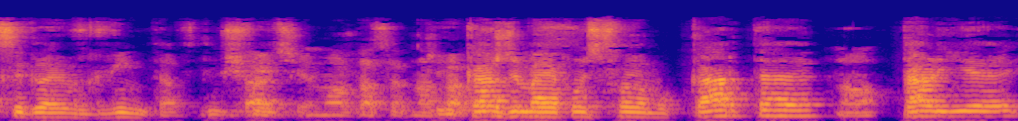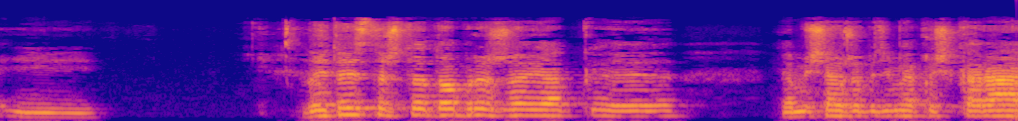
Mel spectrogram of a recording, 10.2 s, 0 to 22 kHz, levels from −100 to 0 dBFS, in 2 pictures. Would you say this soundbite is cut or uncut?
uncut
